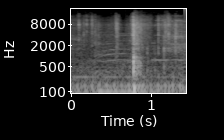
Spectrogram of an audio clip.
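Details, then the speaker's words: 2010 VW EOS 2.0L, hard to start with black smoke and fuel smell, check engine light on: deep, uneven idle that dips and stumbles and won't rev; misfire, leaking injector suspected. "so I have a preliminary thought we're going to we're going to have a leaky injector sorry I I gave it some gas and it just didn't want to go I think we have an injector that's not even it's probably just pouring fuel in there"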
